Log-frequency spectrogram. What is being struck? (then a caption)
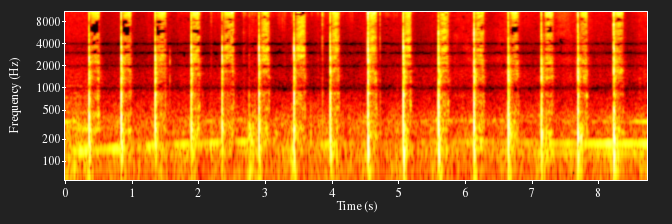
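Chalk stick on chalkboard. A thin white classroom chalk stick makes 16 short tap-strokes on a black chalkboard at a steady pace of about two per second. Each stroke is a sharp, dry click with a bright top and almost no ring, over a faint low hum.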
